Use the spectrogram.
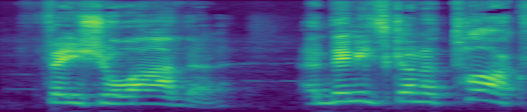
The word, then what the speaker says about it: Feijoada: Feijoada. Feijoada.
